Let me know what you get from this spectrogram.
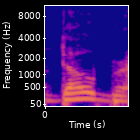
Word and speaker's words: dobro: Or a dobro. – I'm the fucking resonator. – Rhymes with dildo. Like a dildo rhymes with dobro.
